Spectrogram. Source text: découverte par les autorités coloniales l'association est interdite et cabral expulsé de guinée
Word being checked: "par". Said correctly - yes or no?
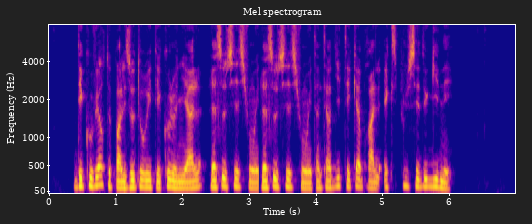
yes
